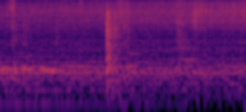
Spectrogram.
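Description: Salmon fillets sizzling faintly in hot oil in a nonstick frying pan, with a single clink of a metal knife against the pan about a second in.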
